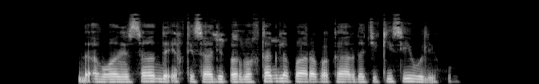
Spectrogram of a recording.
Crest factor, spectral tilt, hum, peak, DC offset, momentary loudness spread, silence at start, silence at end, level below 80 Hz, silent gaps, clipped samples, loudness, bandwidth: 16 dB; -6 dB/octave; none; 0 dBFS; under 0.1%; 7 LU; 0.8 s; 0.9 s; -54 dBFS; none; under 0.1%; -15 LUFS; 11.5 kHz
